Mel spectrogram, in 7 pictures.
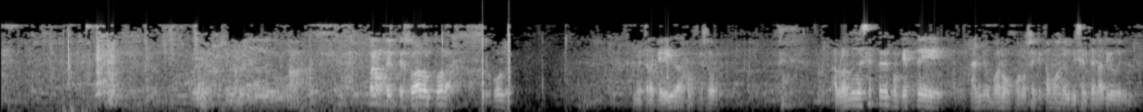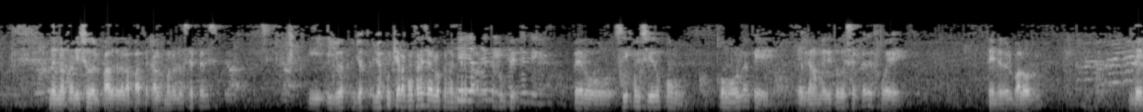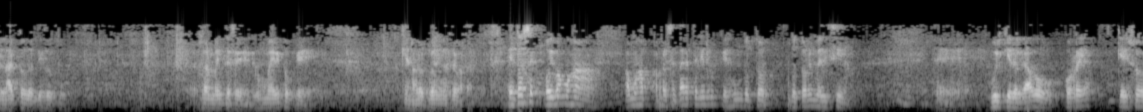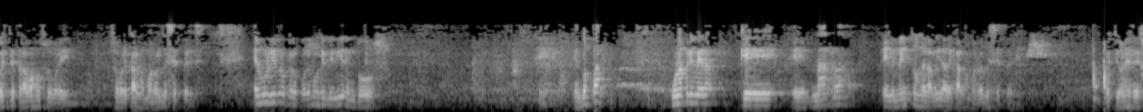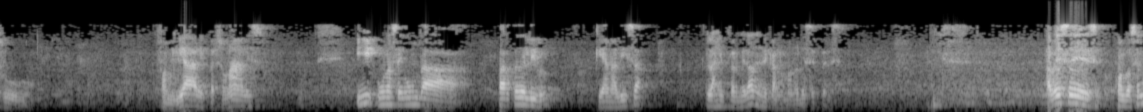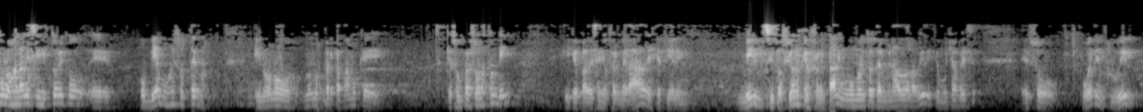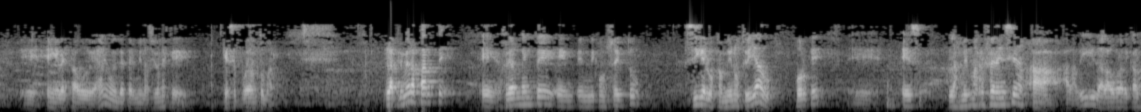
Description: como parte del programa académico de la Feria del Libro en su edición granmense.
